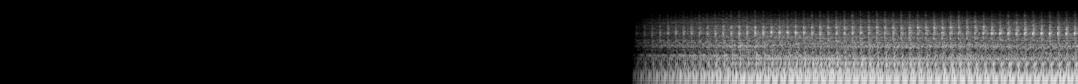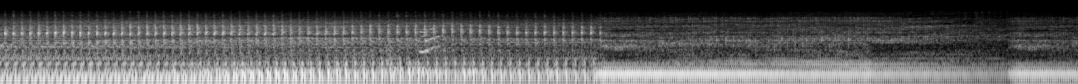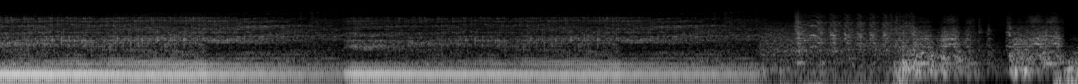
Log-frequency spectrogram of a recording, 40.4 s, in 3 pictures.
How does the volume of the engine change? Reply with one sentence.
The loudness of the engine goes down.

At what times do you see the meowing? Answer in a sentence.
The meowing can be heard from 18.2 to 19.0 s.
